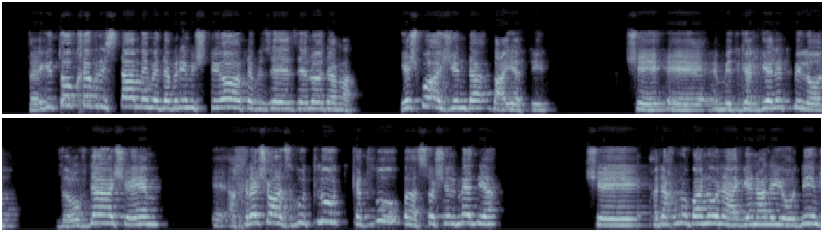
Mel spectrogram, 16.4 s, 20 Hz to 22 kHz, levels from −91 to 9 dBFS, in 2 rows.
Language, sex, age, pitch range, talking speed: Hebrew, male, 50-69, 200-255 Hz, 115 wpm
